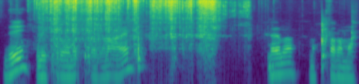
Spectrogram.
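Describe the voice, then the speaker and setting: A man with an Egyptian Arabic accent giving a casual, repetitive sales pitch, presenting products in colloquial patter addressed to customers. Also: lively intonation, moderate pace. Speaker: shop seller, product presenter. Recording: clearly noisy, rustling and clicking handling sounds.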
